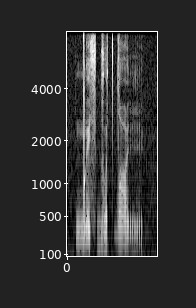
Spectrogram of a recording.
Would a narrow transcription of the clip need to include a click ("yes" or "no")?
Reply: yes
